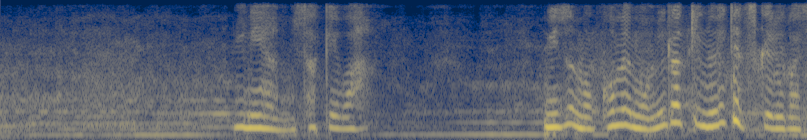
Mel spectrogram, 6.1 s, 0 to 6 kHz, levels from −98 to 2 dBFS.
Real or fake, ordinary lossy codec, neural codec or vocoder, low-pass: fake; Opus, 64 kbps; codec, 24 kHz, 3 kbps, HILCodec; 5.4 kHz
